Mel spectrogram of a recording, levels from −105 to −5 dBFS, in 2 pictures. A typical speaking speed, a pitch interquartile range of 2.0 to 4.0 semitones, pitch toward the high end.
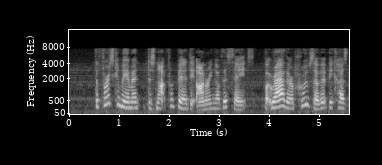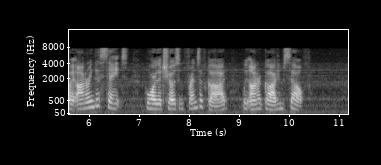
No: average, 170 wpm; average, 4.9 semitones; high, 200 Hz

